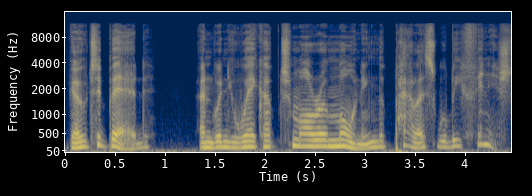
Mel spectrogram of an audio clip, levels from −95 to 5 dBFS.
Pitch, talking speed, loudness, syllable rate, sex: 145 Hz, 215 wpm, -19 LUFS, 5.5 syllables/s, male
